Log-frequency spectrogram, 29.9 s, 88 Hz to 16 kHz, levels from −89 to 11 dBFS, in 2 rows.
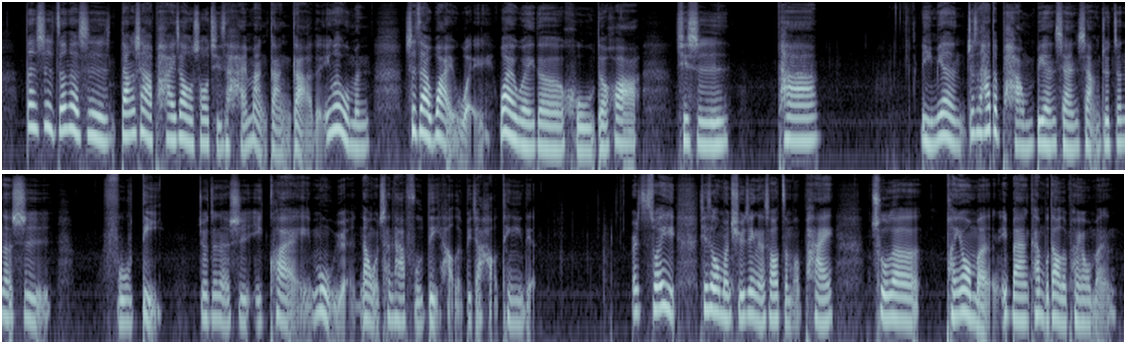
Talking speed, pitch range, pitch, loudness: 205 characters per minute, 175-230 Hz, 195 Hz, -17 LUFS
